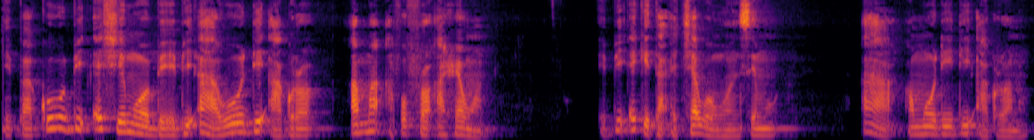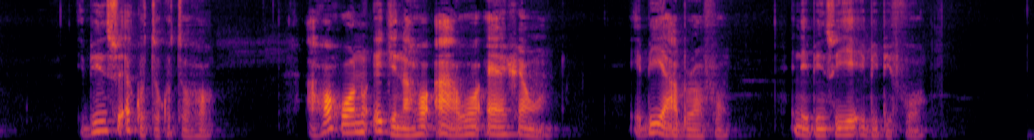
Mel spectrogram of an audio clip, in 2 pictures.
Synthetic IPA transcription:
ne˨pʰa˨kʰu˦bi˦ʔæ˦ɕi˨e˦mũ˨ɔ˨be˨bi˦ʔa˦wɔ˦dɪ˦ʔa˨ɡʊ˨ɾɔ˦ | a˦mã˦ʔa˨fʊ˦fʊ˨ɾɔ˦ʔa˨ɕᶣɛ˦wɔ̃˨n | e˨bi˦ʔe˦kʰi˨tʰa̰˨ʔɛ˨t͡ɕʰɛ˦wɔ̃˨wɔ̃˨n̩˨sẽ˦mũ˦ | a˦ɔ˦mʊ̃˦di˦di˦ʔa̰˨ɡʊ˨ɾɔ˨nʊ̃˦ | e˨bi˦n̩˦sʊ˦ʔɛ˦kʰʊ˨tʰʊ˨kʰʊ˨tʰʊ˨ɦɔ˦ | a̰˨ɦɔ˦hʊ˨˦ɔ˦nʊ̃˦ʔe˦d͡ʑi˨nã˨ɦɔ˦ʔa˦˨wɔ˦ʔɛ˦ɕᶣɛ˦wɔ̰̃˨n | e˨bi˦jɛ˨a̰˨bʊ˨ɾɔ˨fʊ˦ | ñ˨bi˦n̩˦sʊ˦jɛ˦ʔe˨bi˨bi˨fʊ̰˦ɔ˦

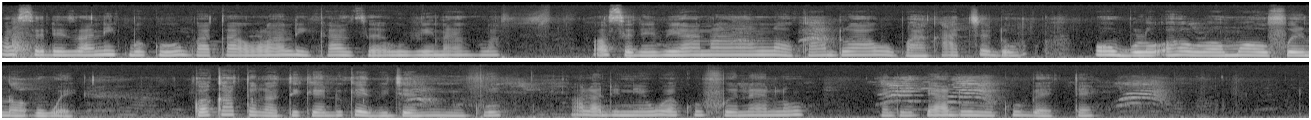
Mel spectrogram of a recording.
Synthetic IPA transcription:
ɔ˦sɪ˨dɪ˨za˨nĩ˦k͡po˨ku˨wo˦ɡ͡ba˨t̪a˨wla˦li˨ka˦zɛ˨˦wo˦vi˦nã˦ɣlɔ˦ | o̰˦sɪ˨dɪ˨bɪ˦a˦nã˦lɔ˦ka˦dʊ˦a˦wo˦ba˨ka˦t͡ʃɪ˦dʊ˨ | wo˦blo˨ʔɔ˦˨wlɔ˨mɔ˦wo˦fu˦e˦nɔ̃˨wɛ˨ | ɡɔ˦ka˦t̪ɔ˨˦lɔ˨t̪i˦kɛ˨du˦ke˦˨vi˨d͡ʒe˨nũ˦nũ˨ku˦a̰˦lɔ˨dɪ˨nĩ˨e˨wɛ˨ku˦fu˦e˨nɛ̃˨lʊ˦ | ɛ˨dɪ˨bɪ˦a˦dɪ˦nũ˨ku˦bɛ˨t̪ɛ˦

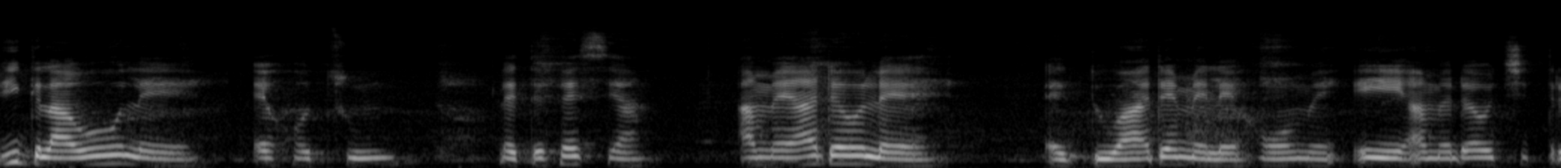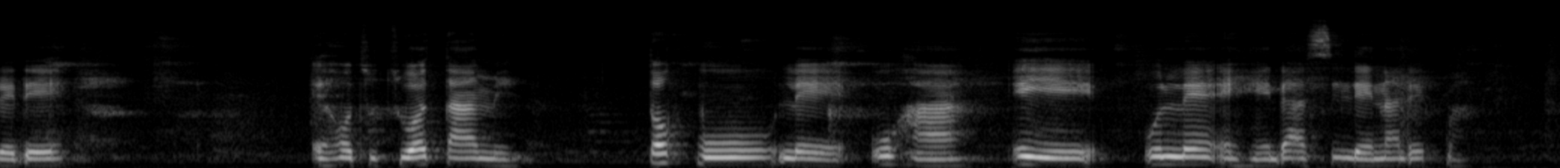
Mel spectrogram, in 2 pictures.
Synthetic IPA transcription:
b̥i˦ɡla˨wo˦lɛ˨ | ɛ˨xɔ˨t̪ʰu˨˦ | lɛ˨t̪ɛ˨ɸɛ˦si˨a˨ | a˨mẽ˨a˨ɖe˦wo˦lɛ˨ | d̪u˨a˨ɖɛ˦mɛ̃˨lɛ˨ɦɔ˨˦mẽ˨e˦jɛ˦a̰˨mɛ̃˨ɖe˦wo˦t͡ɕi˦t̪ɾɛ˨ɖɛ˦ | ɛ˨ɦɔ˨t̪u˨t̪u˨ɔ˦t̪a˦mɛ̃˨ | t̪ɔ˦k͡po˦wlɛ˨wo˦ɦa˦ | e˦je˦ | wʔo˦le˦ɛ˨ɦɛ̃˨ɖa˨si˦lɛ˨nã˦ɖe˦k͡pa˨

